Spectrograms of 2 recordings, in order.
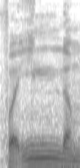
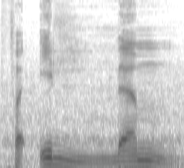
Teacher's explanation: لام کے اوپر شد ہے دبا کے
